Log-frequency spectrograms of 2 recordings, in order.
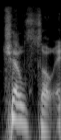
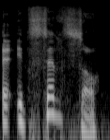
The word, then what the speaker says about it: Celso: And I've said that right, but everyone says Chelsea. It's Celso.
